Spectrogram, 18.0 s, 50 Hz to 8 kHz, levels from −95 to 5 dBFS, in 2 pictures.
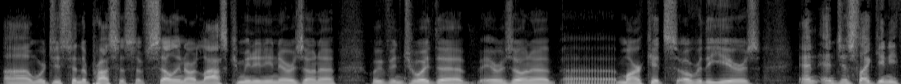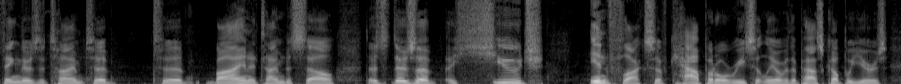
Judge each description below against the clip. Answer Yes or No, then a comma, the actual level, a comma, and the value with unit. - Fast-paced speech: No, average, 185 wpm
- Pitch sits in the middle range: No, low, 120 Hz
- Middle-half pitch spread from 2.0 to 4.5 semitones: Yes, average, 3.2 semitones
